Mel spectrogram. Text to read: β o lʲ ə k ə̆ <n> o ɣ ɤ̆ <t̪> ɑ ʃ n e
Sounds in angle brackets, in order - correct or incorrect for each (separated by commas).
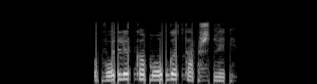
incorrect, correct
